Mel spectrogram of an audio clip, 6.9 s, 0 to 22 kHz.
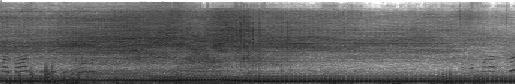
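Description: Honda Transalp 750 adventure motorcycle on a training course: a steady, loud engine drone rises as it accelerates, then eases and drops in pitch as the rear brake is applied, with a voice speaking over it.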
